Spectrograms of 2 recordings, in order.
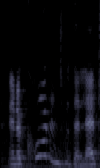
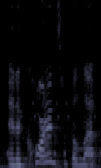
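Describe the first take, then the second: First: It is read in a put-on character voice. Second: It is read in the speaker's natural voice. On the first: The speaker calls it right. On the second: The speaker calls it wrong.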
